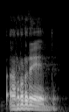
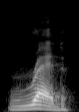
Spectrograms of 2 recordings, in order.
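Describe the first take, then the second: First: The r is rolled with a trill. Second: The r is smooth with no trill. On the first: The speaker calls it wrong. "it would not be" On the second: The speaker calls it right. "it would be"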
